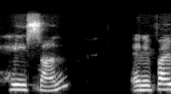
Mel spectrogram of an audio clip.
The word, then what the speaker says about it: Haesun: so that's me and my name is pronounced hey son and if I pronounced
